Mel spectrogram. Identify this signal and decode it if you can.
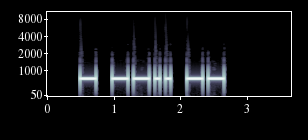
Morse code, heard as a keyed tone, about 15 wpm, 700 Hz. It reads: TZM
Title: USA Call Sign Postfixes - 3 Letters 15wpm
